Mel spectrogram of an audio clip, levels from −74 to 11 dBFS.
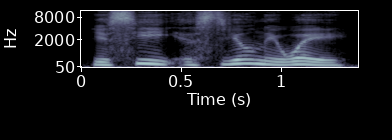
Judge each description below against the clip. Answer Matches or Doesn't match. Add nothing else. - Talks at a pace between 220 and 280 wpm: Matches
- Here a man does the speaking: Matches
